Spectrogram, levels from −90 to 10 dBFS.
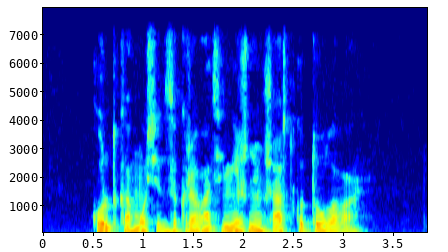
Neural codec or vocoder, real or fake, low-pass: none; real; 7.2 kHz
